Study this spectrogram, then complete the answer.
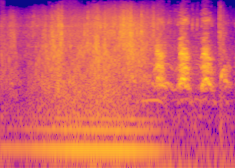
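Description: Rescue dogs unloading from a plane in Troutdale, Oregon, bark in a quick burst of four or five sharp yips near the end, following a low engine-like rumble that fades out.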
